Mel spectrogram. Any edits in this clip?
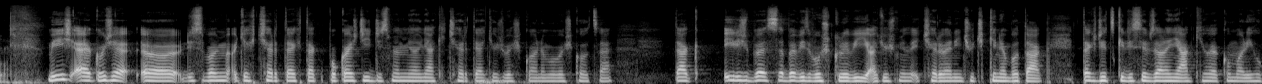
no; 0 cuts

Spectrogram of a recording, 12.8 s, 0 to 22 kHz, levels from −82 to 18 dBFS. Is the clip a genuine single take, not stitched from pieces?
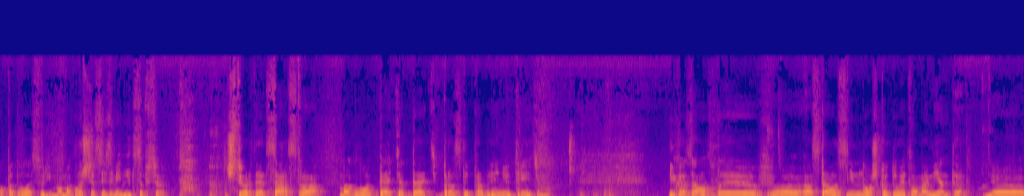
yes; 0 cuts

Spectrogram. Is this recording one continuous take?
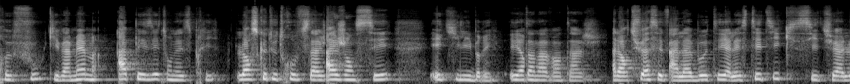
no; 6 cuts; at 2.3 s, 3.2 s, 4.3 s, 5.2 s, 6.1 s, 6.7 s

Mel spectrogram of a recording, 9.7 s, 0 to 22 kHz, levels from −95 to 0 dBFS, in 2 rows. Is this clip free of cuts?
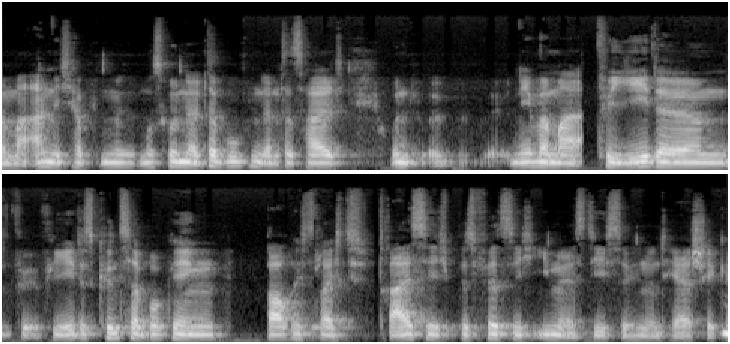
no; 5 cuts; at 1.4 s, 1.9 s, 3.9 s, 4.9 s, 6.9 s

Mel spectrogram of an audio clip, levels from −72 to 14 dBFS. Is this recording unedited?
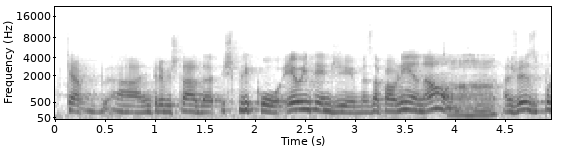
yes; 0 cuts

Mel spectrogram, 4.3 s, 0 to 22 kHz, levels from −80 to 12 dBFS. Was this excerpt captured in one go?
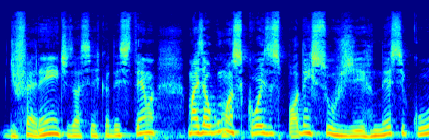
yes; 0 cuts

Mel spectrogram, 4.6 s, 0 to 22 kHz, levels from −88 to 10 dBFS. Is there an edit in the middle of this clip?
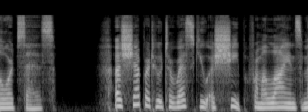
yes; 1 cut; at 2.4 s

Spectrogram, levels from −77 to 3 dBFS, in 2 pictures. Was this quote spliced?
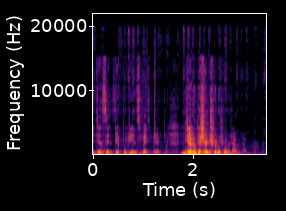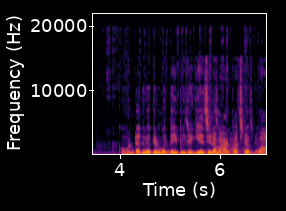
yes; 1 cut; at 1.8 s

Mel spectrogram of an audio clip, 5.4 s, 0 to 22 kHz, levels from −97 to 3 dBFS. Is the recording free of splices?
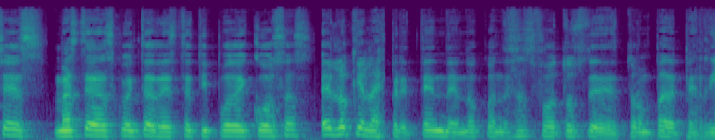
no; 1 cut; at 2.9 s

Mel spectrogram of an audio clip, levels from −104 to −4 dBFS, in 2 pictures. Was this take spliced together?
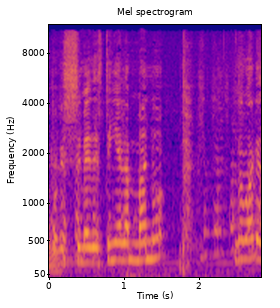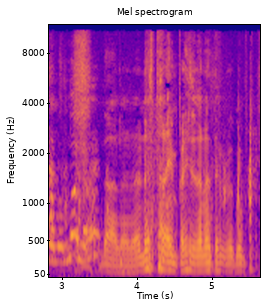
no; 0 cuts

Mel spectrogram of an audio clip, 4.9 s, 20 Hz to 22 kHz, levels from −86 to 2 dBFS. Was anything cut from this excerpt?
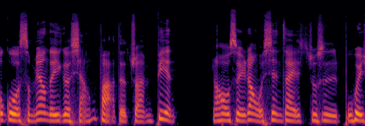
no; 0 cuts

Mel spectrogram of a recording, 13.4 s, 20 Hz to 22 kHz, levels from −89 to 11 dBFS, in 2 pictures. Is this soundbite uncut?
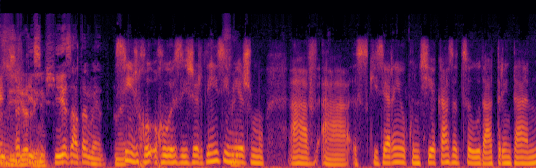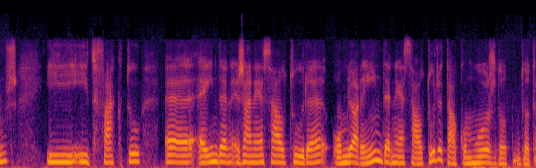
yes; 0 cuts

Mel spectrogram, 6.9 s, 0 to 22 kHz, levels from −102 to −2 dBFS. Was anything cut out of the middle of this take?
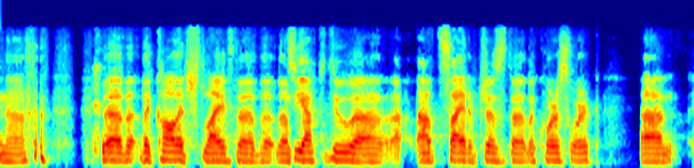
yes; 1 cut; at 2.9 s

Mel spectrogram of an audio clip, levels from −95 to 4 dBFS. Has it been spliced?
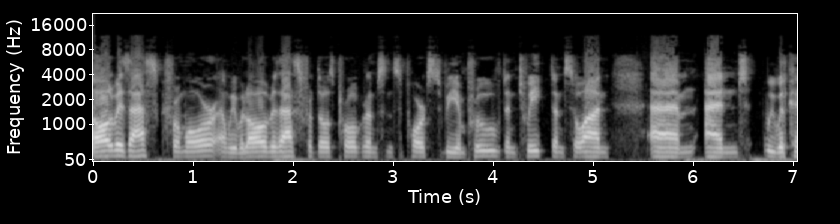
no; 0 cuts

